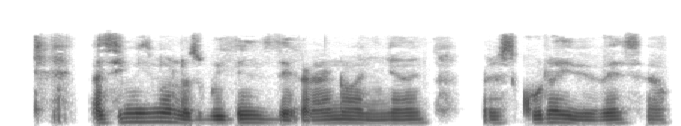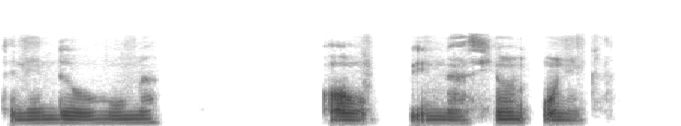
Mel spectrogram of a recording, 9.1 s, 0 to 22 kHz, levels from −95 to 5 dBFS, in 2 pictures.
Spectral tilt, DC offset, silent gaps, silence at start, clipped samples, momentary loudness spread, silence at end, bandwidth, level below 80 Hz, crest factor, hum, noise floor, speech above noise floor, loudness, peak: -6 dB/octave; under 0.1%; 3.12-3.17 s, 4.50-4.54 s, 6.15-6.61 s, 7.11-7.25 s; 0.25 s; under 0.1%; 10 LU; 0.65 s; 7.6 kHz; -68 dBFS; 22 dB; none; under -90 dBFS; over 64 dB; -27 LUFS; -6 dBFS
